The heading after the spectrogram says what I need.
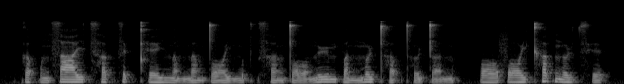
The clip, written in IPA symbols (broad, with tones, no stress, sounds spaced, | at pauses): k ɐ˨ p̚ ɐ˨˩ ŋ s aː˧ j t͡sʰ ɐ˧ k̚ s ɪ˧ k̚ pʰ e˨ j n̪ ɐ˨˩ m n̪ ɐ˨ m t̪ ɔː˨˩ j ŋ ʊ˨ k̚ t͡sʰ ɐ˨ ŋ t̪ ɔː˨˩ n̪ yː˥ m p ɐ˧ n m ɵ˥ ɥ t̪ʰ ɐ˨˥ p̚ t̪ʰ ɵ˨˩ ɥ t̪ ɐ˨˧ n | ɔː˨˩ f ɔː˨˧ j kʰ ɐ˥ k̚ n̪ ɵ˧ ɥ t͡sʰ ɪ˨ k̚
